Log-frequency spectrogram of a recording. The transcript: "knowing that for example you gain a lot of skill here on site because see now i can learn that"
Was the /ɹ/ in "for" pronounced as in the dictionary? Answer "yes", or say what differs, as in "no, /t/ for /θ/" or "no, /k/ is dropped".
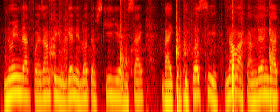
yes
